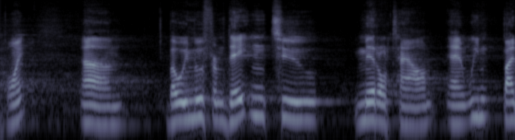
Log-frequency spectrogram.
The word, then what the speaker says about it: Dayton: You know someone's from Dayton when they don't pronounce the T. It's Dayton.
